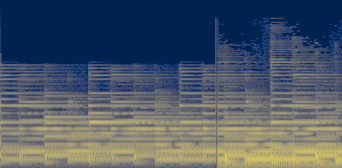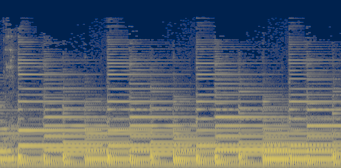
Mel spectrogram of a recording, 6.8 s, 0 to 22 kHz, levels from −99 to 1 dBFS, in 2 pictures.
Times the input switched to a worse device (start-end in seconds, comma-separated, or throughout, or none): 0.00-2.17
